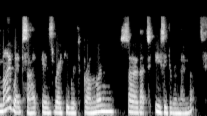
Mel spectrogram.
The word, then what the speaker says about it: Bronwen: spell it right now b r o n w n raiki with bronwin see how clearly I said that now write it down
